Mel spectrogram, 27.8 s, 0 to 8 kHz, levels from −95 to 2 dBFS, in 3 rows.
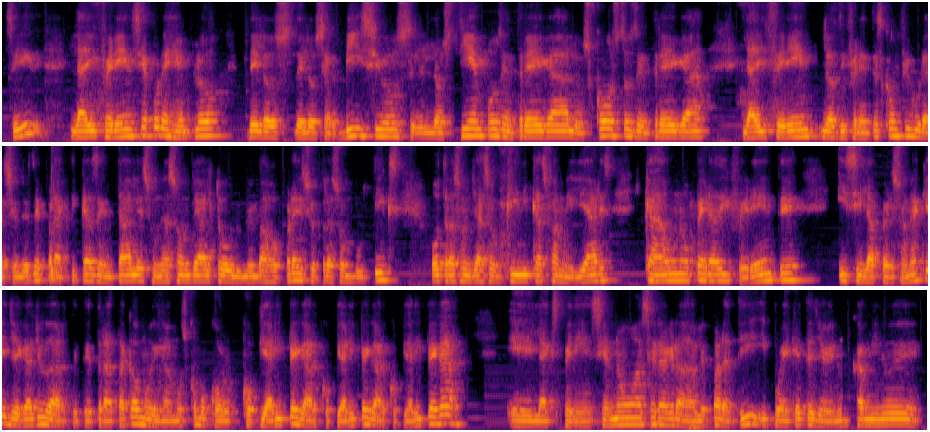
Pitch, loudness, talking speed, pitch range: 125 Hz, -26 LUFS, 190 wpm, 120-140 Hz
